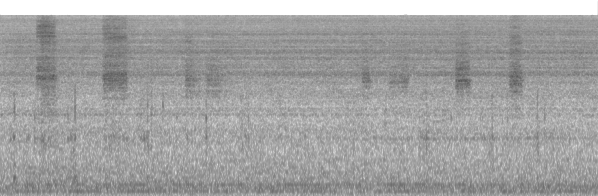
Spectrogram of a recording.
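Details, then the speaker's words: Boosted intake/intercooler system under pressure test after intercooler replacement: continuous high hiss with short louder spurts, far less screaming than before; remaining leak likely at the small hose from the manifold top to the MAP sensor. "as you can hear we don't have a whole lot of screaming like before you can't hear some air flow"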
